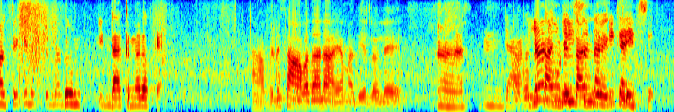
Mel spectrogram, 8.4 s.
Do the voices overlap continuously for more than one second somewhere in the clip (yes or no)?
yes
